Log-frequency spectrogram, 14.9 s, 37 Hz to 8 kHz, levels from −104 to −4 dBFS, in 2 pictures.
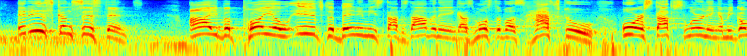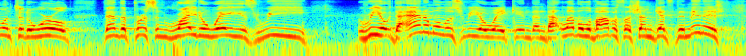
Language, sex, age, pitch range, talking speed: English, male, 50-69, 225-280 Hz, 175 wpm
